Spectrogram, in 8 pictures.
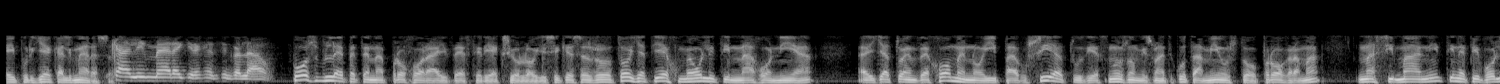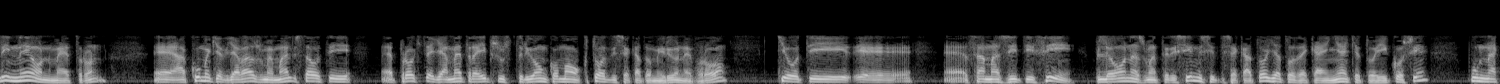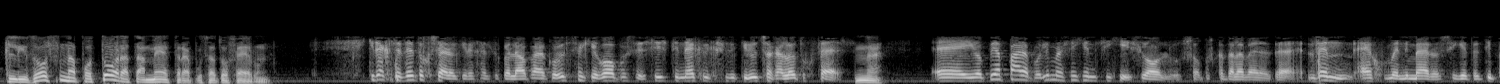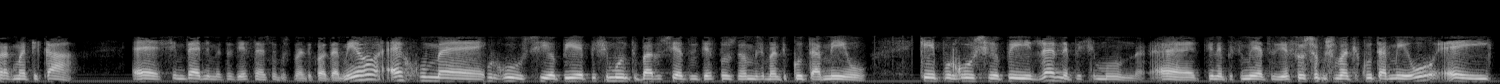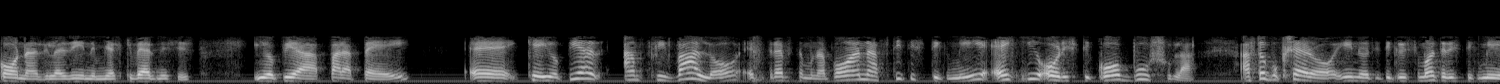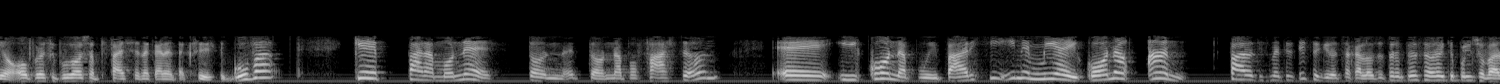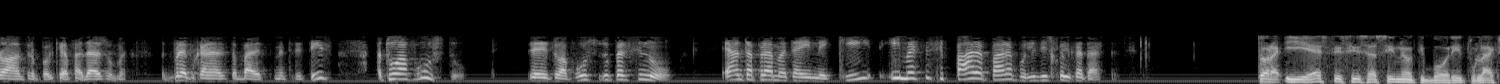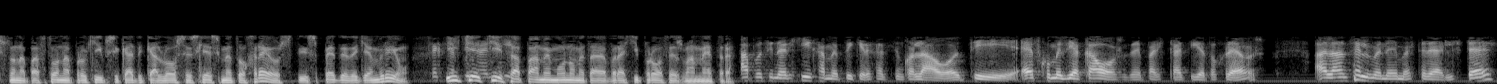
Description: Συνέντευξη στο ραδιόφωνο REALfm στο δημοσιογράφο Ν. Χατζηνικολάου.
